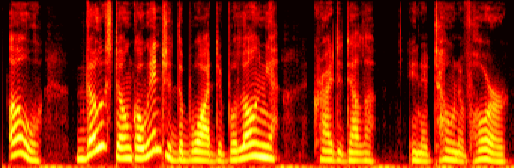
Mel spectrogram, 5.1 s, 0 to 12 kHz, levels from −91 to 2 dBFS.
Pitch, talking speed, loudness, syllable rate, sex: 200 Hz, 185 wpm, -17 LUFS, 5.8 syllables/s, female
